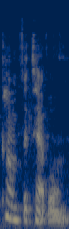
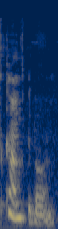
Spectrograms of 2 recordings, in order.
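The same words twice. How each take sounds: First: "comfortable" sounded out as com-for-ta-ble; four-syllable comfortable. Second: "comfortable" squeezed to comf-ta-ble; three-syllable comfortable. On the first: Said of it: "I have never said". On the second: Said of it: "It's "comfortable". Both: Shown as a demonstration.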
